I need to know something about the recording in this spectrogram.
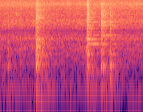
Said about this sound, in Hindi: अभी हमारे प्याज ना थोड़े ब्राउन हो गए, इतने ही ब्राउन करने हैं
